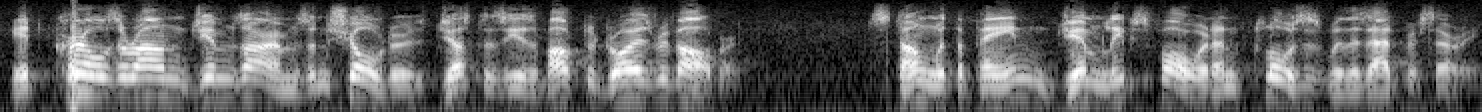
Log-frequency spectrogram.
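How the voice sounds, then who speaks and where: A man's voice: a little high, sing-song, a little fast, sharp tone, full character voice, poor audio. A man narrating an old-time radio adventure serial in a dramatic storytelling style.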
